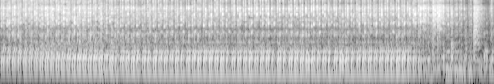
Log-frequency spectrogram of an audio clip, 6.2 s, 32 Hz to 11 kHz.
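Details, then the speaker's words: Briggs & Stratton Intek 18.5hp V-twin with the stuck fuel solenoid disabled and governor set: a steady, even putter at about three and a half beats a second with no misses. Normal smooth idle, shut off via the black kill wire. "the black wire to the side of the motor kills it oh there we go i would say that that should do pretty good and we'll call that a win"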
